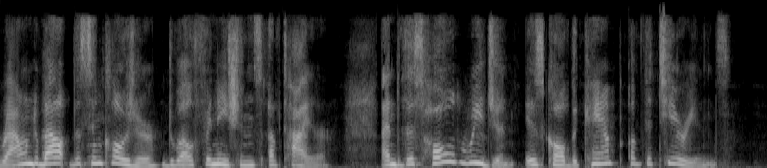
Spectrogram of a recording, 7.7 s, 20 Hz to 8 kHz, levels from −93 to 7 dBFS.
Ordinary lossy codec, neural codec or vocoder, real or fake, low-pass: AAC, 32 kbps; codec, 24 kHz, 3 kbps, HILCodec; fake; 7.2 kHz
